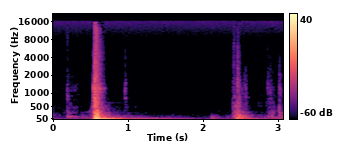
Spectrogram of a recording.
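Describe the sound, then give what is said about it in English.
A car door slams shut, heard from inside the car: one loud, deep thud with a short low rumble as it fades, then a quieter second knock about two seconds later. “Car door slam, interior.”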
